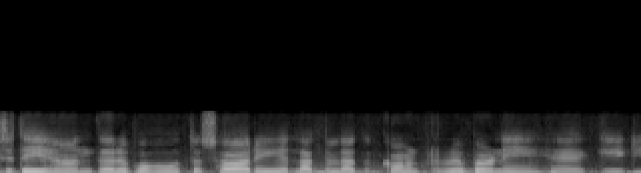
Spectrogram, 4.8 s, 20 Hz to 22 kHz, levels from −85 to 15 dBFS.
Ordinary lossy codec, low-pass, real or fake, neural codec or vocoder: none; none; fake; codec, 16 kHz, about 1 kbps, DyCAST, with the encoder's durations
